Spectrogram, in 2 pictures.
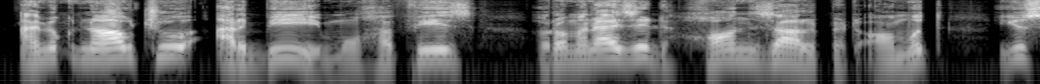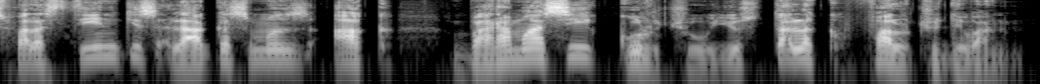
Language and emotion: Kashmiri, neutral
